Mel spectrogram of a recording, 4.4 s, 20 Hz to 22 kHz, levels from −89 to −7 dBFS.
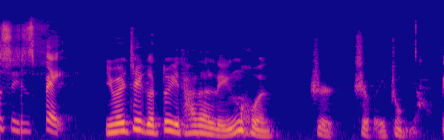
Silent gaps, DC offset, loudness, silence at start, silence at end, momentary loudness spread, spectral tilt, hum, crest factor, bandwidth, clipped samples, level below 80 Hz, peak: none; under 0.1%; -38 LUFS; 0 s; 0.2 s; 15 LU; -4.5 dB/octave; none; 18 dB; 14.5 kHz; under 0.1%; -82 dBFS; -20 dBFS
